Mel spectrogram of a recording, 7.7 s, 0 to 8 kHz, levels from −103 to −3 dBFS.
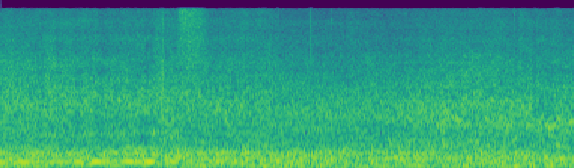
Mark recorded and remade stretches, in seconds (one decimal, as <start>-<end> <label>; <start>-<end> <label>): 0.0-0.4 recorded; 0.4-3.6 remade; 3.6-4.8 recorded; 4.8-7.7 remade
